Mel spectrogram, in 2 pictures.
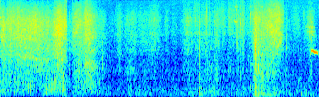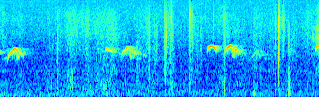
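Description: Rustling of a nylon tent and bedding as someone moves inside it, with a louder rustle about five seconds in. From about six seconds in, a bird calls with short rising-and-falling chirps, mostly in pairs, every second or two.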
